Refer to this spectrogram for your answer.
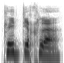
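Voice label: "qiittiq" inessive, Archi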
